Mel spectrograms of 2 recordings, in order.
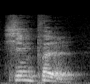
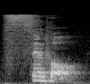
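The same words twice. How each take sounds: First: Both syllables are pronounced fully and evenly. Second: The second syllable is soft, weak and quick. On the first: "한국어는 simple, simple 이렇게 발음을 하는 거고" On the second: "영어는 simple, simple, simple 이렇게 발음을 하는 거예요"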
